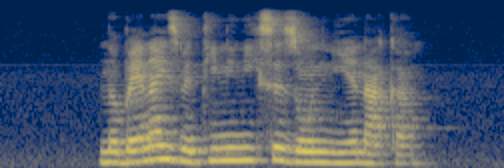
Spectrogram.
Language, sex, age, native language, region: Slovenian, female, 18-29, Slovenian, Central Slovenia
